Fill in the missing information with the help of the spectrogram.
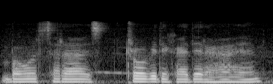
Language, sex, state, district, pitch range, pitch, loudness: Hindi, male, Arunachal Pradesh, Papum Pare, 115-130 Hz, 125 Hz, -17 LUFS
